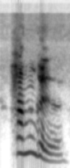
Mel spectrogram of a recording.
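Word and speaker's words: 한글: Korea disebutnya adalah handle tapi kalau dibaca lafal secara panjang cepetnya hangeul Hangul dibacanya seperti kayak gitu terus tujuan untuk presentasi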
